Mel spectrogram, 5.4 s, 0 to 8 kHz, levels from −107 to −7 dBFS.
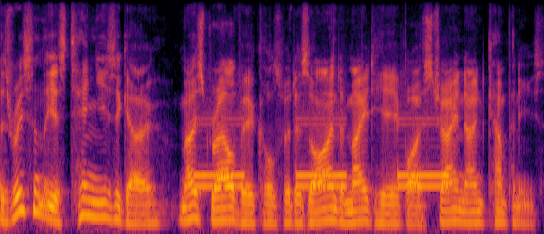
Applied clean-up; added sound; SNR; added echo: none; Telephone; 4 dB; none.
